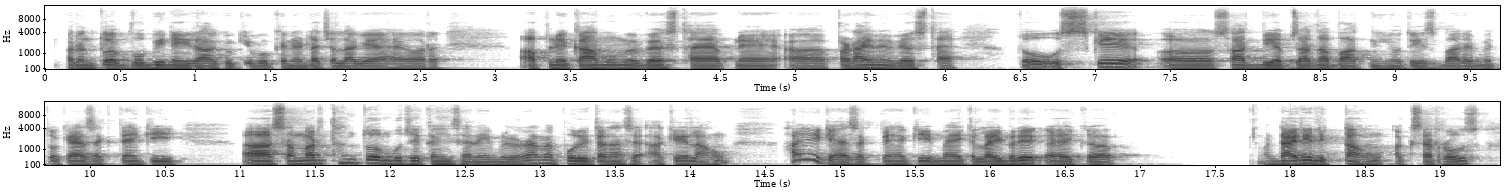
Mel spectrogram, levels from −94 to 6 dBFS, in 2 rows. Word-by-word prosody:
परंतु 125 Hz, 0 st, 0 dB
अब 125 Hz, -1 st, +3 dB
वो 120 Hz, -, +1 dB
भी 125 Hz, +1 st, +1 dB
नहीं 120 Hz, -1 st, +1 dB
रहा 110 Hz, -1 st, +1 dB
क्योंकि 110 Hz, 0 st, -7 dB
वो 115 Hz, 0 st, -4 dB
कनाडा 110 Hz, +1 st, -1 dB
चला 110 Hz, -1 st, -1 dB
गया 110 Hz, 0 st, -1 dB
है 110 Hz, +1 st, -3 dB
और 110 Hz, 0 st, -4 dB, 0.6 s
अपने 125 Hz, -1 st, +2 dB
कामों 125 Hz, +1 st, +4 dB
में 125 Hz, -1 st, 0 dB
व्यस्त 120 Hz, +1 st, +1 dB
है, 115 Hz, 0 st, +3 dB
अपने 115 Hz, 0 st, -2 dB
अ, -, -, -5 dB, 0.4 s
पढ़ाई 120 Hz, +1 st, +4 dB
में 125 Hz, -1 st, -2 dB
व्यस्त 120 Hz, 0 st, -2 dB
है। 115 Hz, 0 st, -4 dB, 0.4 s
तो -, -, 0 dB
उसके 170 Hz, -1 st, +3 dB
अ, -, -, -3 dB, 0.6 s
साथ 125 Hz, 0 st, +3 dB
भी 125 Hz, -, +3 dB
अब 120 Hz, -1 st, +2 dB
ज़्यादा 120 Hz, 0 st, +1 dB
बात 110 Hz, 0 st, -1 dB
नहीं 110 Hz, -1 st, -7 dB
होती 110 Hz, +1 st, -5 dB
इस 110 Hz, -1 st, -7 dB
बारे 110 Hz, 0 st, -2 dB
में। 120 Hz, +1 st, -8 dB
तो -, -, -5 dB
कह 125 Hz, 0 st, +2 dB
सकते 125 Hz, +1 st, -4 dB
हैं 125 Hz, 0 st, -1 dB
कि 120 Hz, 0 st, -1 dB, 0.5 s
अ, 130 Hz, 0 st, +8 dB
समर्थन 140 Hz, +6 st, 0 dB
तो 160 Hz, -2 st, +5 dB
मुझे 130 Hz, -2 st, 0 dB
कहीं 120 Hz, -1 st, -2 dB
से 115 Hz, -, -3 dB
नहीं 110 Hz, -1 st, -4 dB
मिल 110 Hz, 0 st, -4 dB
रहा 130 Hz, +7 st, 0 dB
है, 150 Hz, -, -1 dB
मैं 155 Hz, -1 st, -2 dB
पूरी 130 Hz, -2 st, +4 dB
तरह 120 Hz, -1 st, 0 dB
से -, -, 0 dB
अकेला 125 Hz, -1 st, -2 dB
हूँ। 110 Hz, -, -7 dB, 0.4 s
हाँ, -, -, -1 dB
ये -, -, 0 dB
कह 110 Hz, -, 0 dB
सकते 110 Hz, +3 st, -3 dB
हैं 125 Hz, 0 st, -3 dB
कि 125 Hz, +1 st, 0 dB
मैं 125 Hz, -, 0 dB
एक 120 Hz, -, -3 dB
लाइब्रे 125 Hz, +5 st, +5 dB
अ, -, -, -4 dB
एक, 120 Hz, -1 st, 0 dB, 1.3 s
डायरी 130 Hz, +4 st, +7 dB
लिखता 130 Hz, -1 st, +1 dB
हूँ 125 Hz, +3 st, -1 dB
अक्सर 115 Hz, -, -2 dB
रोज़। 120 Hz, +3 st, -1 dB
120 Hz, 230 wpm, -24 LUFS, 115-125 Hz, 1.3 s, अ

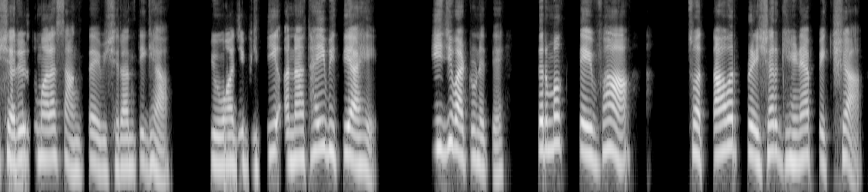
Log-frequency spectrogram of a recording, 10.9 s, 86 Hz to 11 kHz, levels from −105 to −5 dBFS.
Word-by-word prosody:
शरीर 205 Hz, 0 st, +2 dB
तुम्हाला 210 Hz, 0 st, +1 dB
सांगतय 185 Hz, -3 st, -4 dB
विश्रांती 165 Hz, +3 st, -4 dB
घ्या. 165 Hz, -3 st, -3 dB, 0.5 s
किंवा 180 Hz, -1 st, 0 dB
जी 195 Hz, -, -4 dB
भीती 225 Hz, +9 st, -3 dB
अनाथायी 205 Hz, +6 st, +1 dB
भीती 230 Hz, -2 st, 0 dB
आहे, 175 Hz, -5 st, +3 dB
ती 265 Hz, +1 st, -6 dB
जी 300 Hz, -, +3 dB
वाटून 210 Hz, -6 st, +2 dB
येते. 150 Hz, -4 st, -6 dB, 0.5 s
तर 260 Hz, 0 st, +5 dB
मग 290 Hz, +3 st, +2 dB, 0.2 s
तेव्हा 240 Hz, +2 st, +5 dB, 0.8 s
स्वतःवर 225 Hz, +4 st, +3 dB
प्रेशर 230 Hz, +1 st, +2 dB
घेण्यापेक्षा, 195 Hz, 0 st, -1 dB
205 Hz, 115 wpm, -22 LUFS, 180-230 Hz, 0.8 s, तर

